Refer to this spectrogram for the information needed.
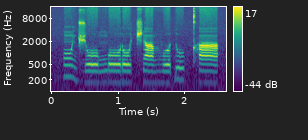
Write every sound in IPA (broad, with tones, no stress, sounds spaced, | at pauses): ũ˦ d͡ʒ oː˨ ŋ oː˨ ɾ o˨ t͡ʃ ã˨ v ʊ˨ ɗ u˦ kʰ ã˨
